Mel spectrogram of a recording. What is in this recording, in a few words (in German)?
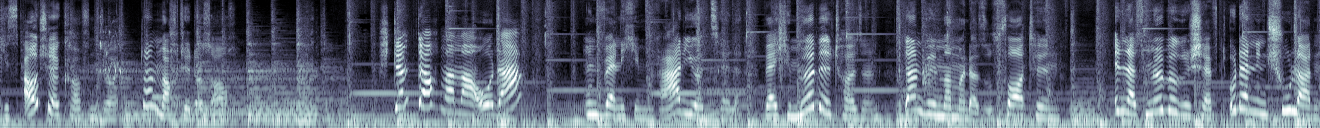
Werbung Kinderstimmen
